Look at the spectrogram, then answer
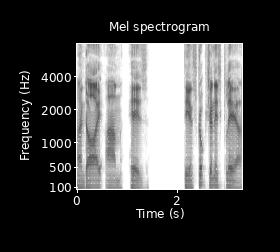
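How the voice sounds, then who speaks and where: Using a put-on character voice, a man speaks in a rumbling medium pitch at a fairly slow pace with fairly even intonation, the sound dry and close with no echo. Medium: read story. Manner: terse, threatening.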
